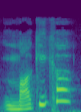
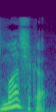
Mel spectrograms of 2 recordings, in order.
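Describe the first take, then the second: First: The g is hard, as in go. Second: The g is soft, as in magic. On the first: The speaker calls it right. "the the G and not the Z sound" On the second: The speaker calls it wrong. "like magic, you know? Like the the G would be the same as the G in magic"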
